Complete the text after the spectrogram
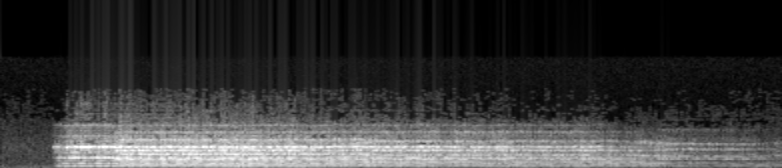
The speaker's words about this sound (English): You're hearing that alarm clock sitting there on the counter that was behind the package.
